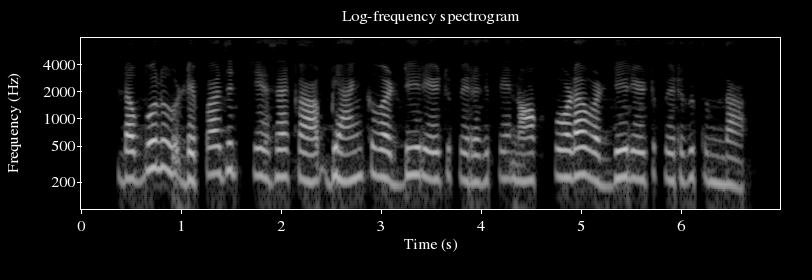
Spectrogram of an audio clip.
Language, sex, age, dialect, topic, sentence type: Telugu, female, 25-30, Utterandhra, banking, question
